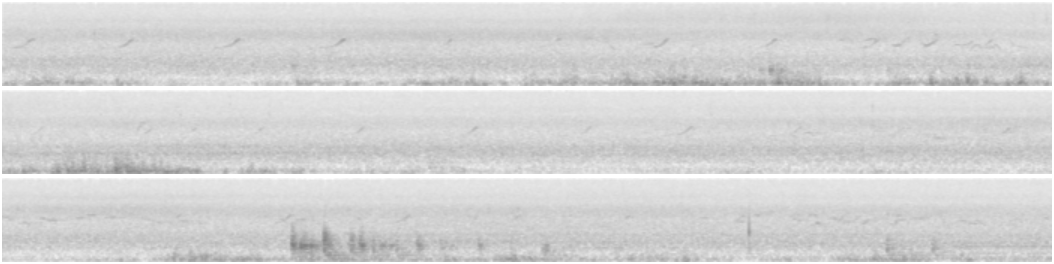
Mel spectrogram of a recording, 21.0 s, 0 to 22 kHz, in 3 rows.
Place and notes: {"title": "Morasko, at the rose brook road - concrete fence", "date": "2014-06-19 14:45:00", "description": "a fence made of concrete slabs. most slabs are loose, knocking about in their fastenings even at a slightest breeze.", "latitude": "52.47", "longitude": "16.91", "altitude": "93", "timezone": "Europe/Warsaw"}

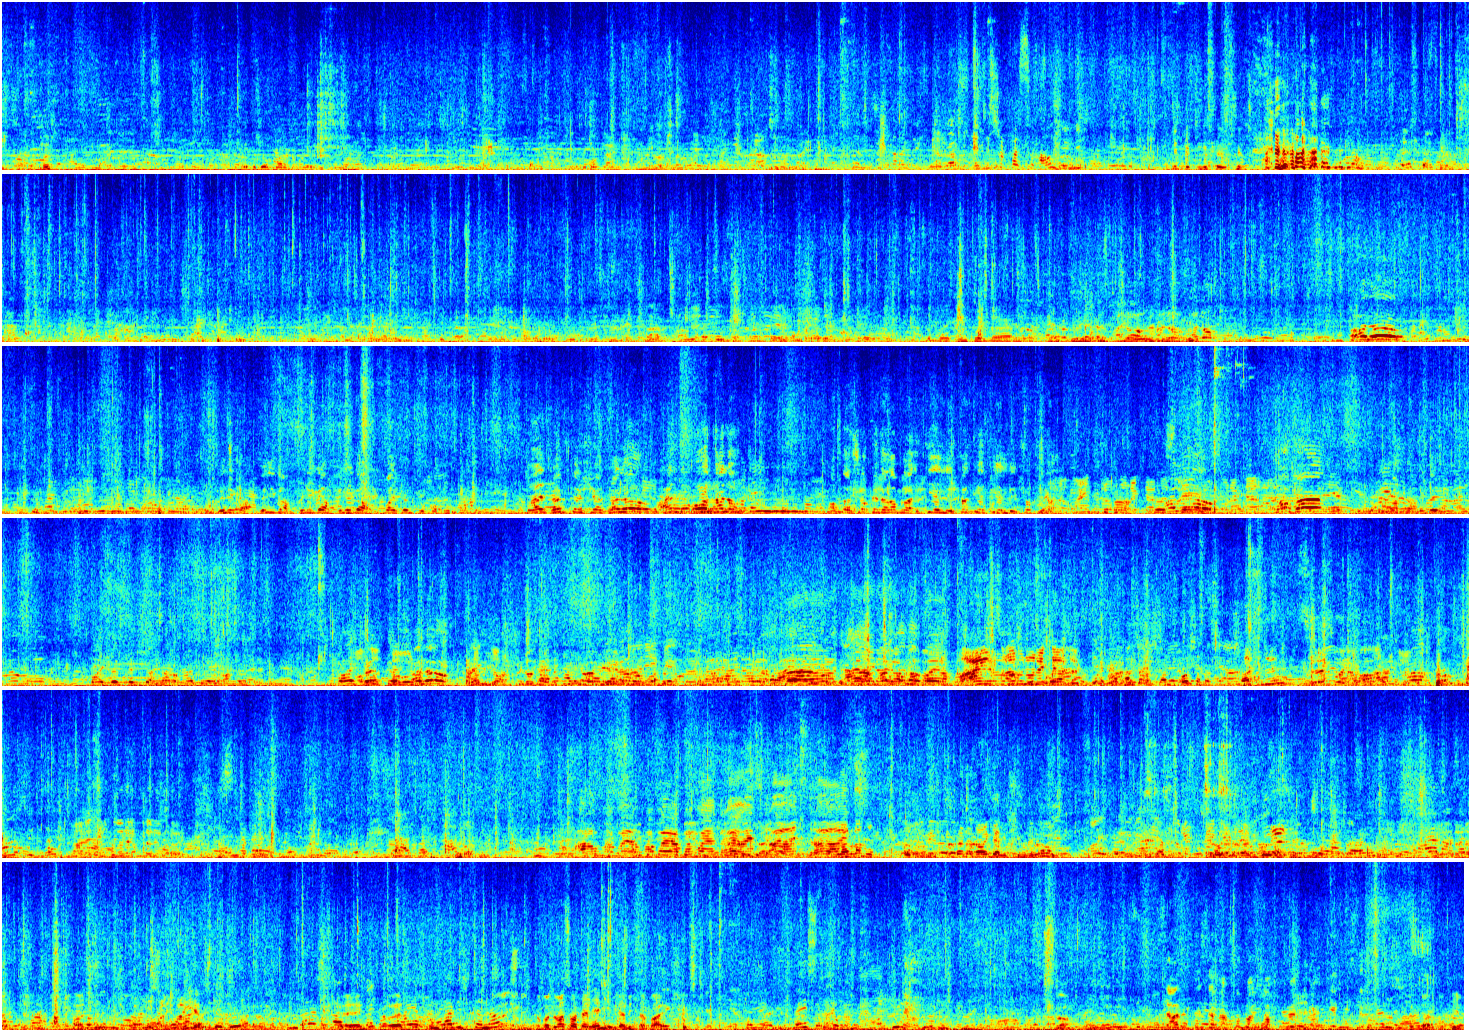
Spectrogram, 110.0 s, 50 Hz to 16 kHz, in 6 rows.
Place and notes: {"title": "Maybachufer, weekly market - market walk", "date": "2012-03-02 17:10:00", "description": "walk through crowded market. pipe player the entrance. the hour before it closes, many people come here to get cheap fruits and vegetables.\n(tech: SD702 DPA4060 binaural)", "latitude": "52.49", "longitude": "13.42", "altitude": "38", "timezone": "Europe/Berlin"}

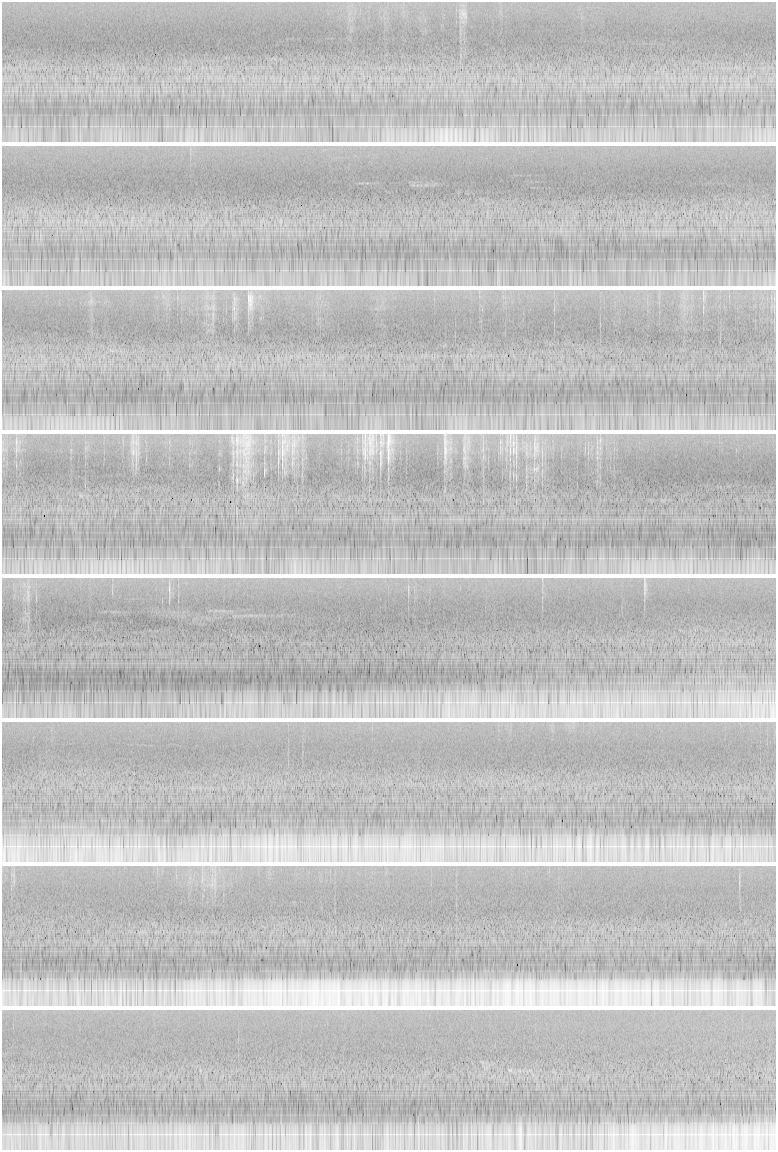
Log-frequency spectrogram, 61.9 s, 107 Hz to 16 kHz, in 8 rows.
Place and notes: {"title": "Panovec, Nova Gorica, Slovenija - Gozd in bolj ali manj bližnji promet", "date": "2017-06-07 10:20:00", "description": "Flies, \"far away\" traffic, grass brushes.\nRecorded with H5n + AKG C568 B", "latitude": "45.95", "longitude": "13.65", "altitude": "118", "timezone": "Europe/Ljubljana"}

